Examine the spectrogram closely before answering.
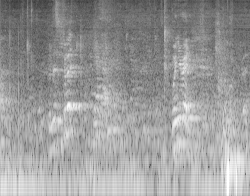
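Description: A man speaks loudly to a group in a large, echoing room.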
